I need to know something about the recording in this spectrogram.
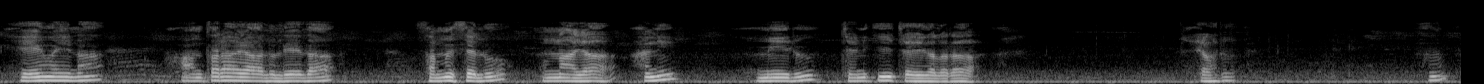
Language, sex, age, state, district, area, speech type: Telugu, male, 60+, Andhra Pradesh, N T Rama Rao, urban, read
